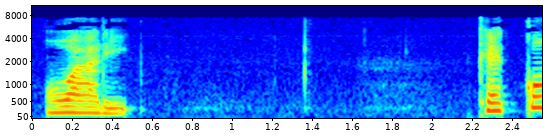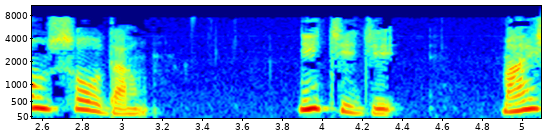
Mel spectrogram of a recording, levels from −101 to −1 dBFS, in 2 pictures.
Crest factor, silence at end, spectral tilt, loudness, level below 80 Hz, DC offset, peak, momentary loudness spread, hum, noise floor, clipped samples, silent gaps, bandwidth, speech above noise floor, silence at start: 18 dB; 0 s; -6 dB/octave; -23 LUFS; -70 dBFS; under 0.1%; -6 dBFS; 13 LU; none; -67 dBFS; under 0.1%; none; 8 kHz; 46 dB; 0.1 s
